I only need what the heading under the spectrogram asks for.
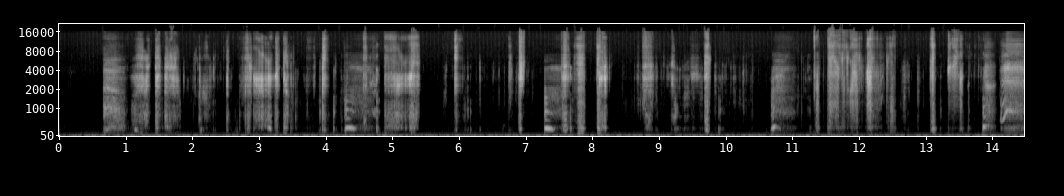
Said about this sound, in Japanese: それじゃあ次はたまたま舐めちゃおうかな。エッチな音立てて舐めたり吸ったりするからいっぱい興奮してね。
